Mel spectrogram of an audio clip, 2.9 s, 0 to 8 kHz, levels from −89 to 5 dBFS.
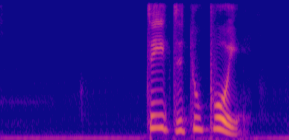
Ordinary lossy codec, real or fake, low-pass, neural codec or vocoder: none; fake; 7.2 kHz; codec, 16 kHz in and 24 kHz out, 0.9 kbps, LongCat-Audio-Codec, four codebook decoder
